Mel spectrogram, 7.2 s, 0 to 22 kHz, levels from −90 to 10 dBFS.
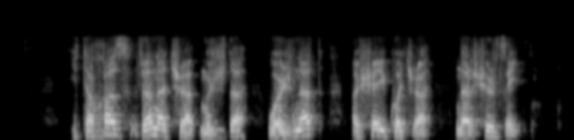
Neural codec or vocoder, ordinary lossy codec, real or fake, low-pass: none; Opus, 32 kbps; real; 7.2 kHz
